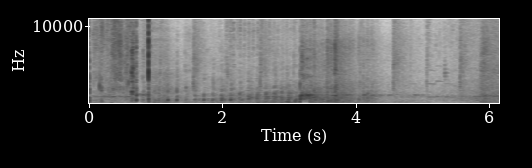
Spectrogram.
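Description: Bowling ball released and landing on the wooden lane with a thud, rolling, then crashing into the pins about three seconds in, over background music.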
